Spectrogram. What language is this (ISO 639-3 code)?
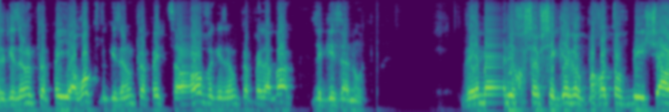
heb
